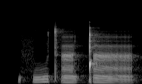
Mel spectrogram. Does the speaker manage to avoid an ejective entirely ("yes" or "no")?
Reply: no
